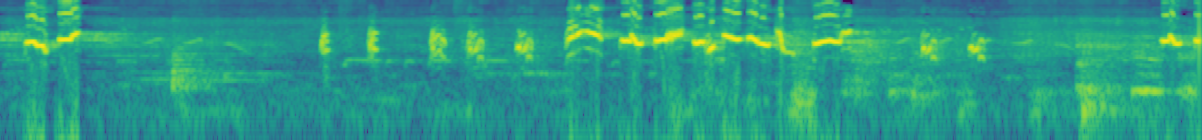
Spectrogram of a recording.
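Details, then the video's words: Sooty-headed bulbul filler song used as a tutor for young birds: a few scattered chirps, then a quick tumbling run of looping whistles and short twittered notes, followed by softer scattered calls. "kutilang gacor full isian - cocok buat masteran kutilang bahan"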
